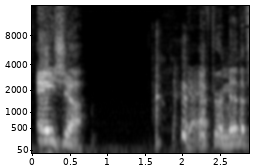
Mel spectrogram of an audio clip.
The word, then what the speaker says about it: Aja: It's pronounced Asia. Yeah, after a minute of saying AJ, I actually say that, but you do you.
